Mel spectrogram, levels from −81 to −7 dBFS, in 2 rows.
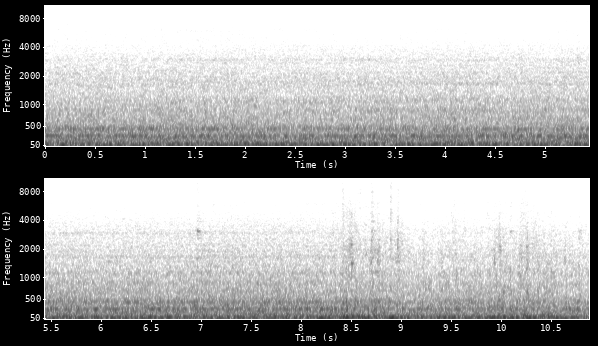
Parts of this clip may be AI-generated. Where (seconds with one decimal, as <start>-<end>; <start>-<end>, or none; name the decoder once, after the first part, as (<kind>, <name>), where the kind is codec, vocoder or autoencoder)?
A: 0.0-0.6 (vocoder, BigVGAN v2); 1.2-2.1; 3.1-3.8; 4.4-6.7; 7.4-10.9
